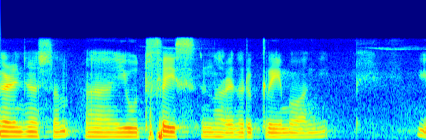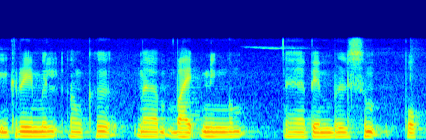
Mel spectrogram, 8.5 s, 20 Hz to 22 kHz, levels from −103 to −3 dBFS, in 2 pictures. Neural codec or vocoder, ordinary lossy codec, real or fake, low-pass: none; none; real; 7.2 kHz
